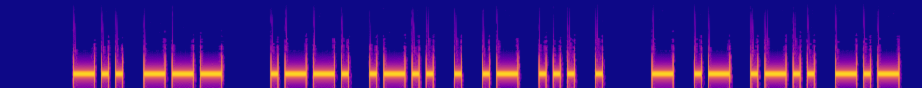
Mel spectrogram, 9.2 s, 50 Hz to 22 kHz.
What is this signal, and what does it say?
Morse code, heard as a keyed tone, about 17 wpm, 700 Hz. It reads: DO PLEASE TALK
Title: Sentences from Top 1500 Words 17wpm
